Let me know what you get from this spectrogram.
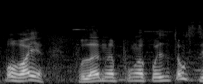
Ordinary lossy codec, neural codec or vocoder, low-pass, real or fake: none; none; none; real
